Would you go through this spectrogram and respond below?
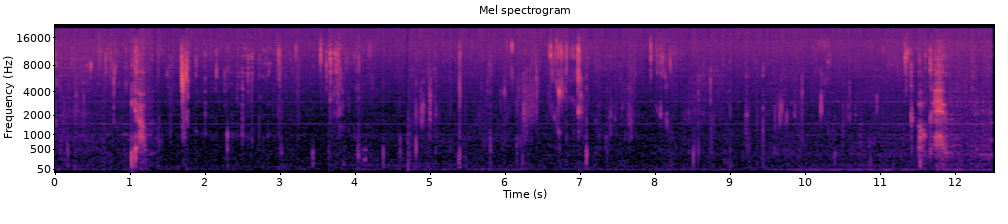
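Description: Close, soft chewing and biting while eating in a quiet room, with sporadic crunchy bites and a louder crunch near the start and again near the end.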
